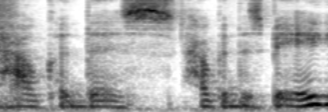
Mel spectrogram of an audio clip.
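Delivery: despairing, distraught, beside oneself, repeating in disbelief. Retelling hearing the concert can't be rescheduled: imitating own past distress. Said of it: "So I was beside myself".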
